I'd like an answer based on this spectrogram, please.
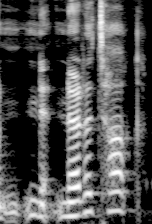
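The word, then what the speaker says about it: Naugatuck: No, Natuck, I think is how you pronounce it.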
